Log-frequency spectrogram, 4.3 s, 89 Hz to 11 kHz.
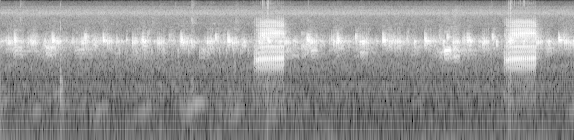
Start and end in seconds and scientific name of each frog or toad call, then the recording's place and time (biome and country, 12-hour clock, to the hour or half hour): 0.0	2.4	Leptodactylus latrans
1.8	2.4	Scinax perereca
3.0	3.6	Boana bischoffi
3.6	4.3	Scinax perereca
Atlantic Forest, Brazil, 3:30am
